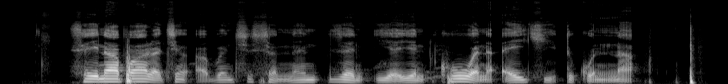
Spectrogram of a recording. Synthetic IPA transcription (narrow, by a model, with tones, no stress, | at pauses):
sa˦jna˦ɸaː˦ɽa˨t͡ʃɪ˦˨ŋʔa̰˨bɪ˦nt͡ʃi˦sɐ˨nːɐ˦nzɐ˦˨ŋʔɪ˦ja˨jɪ˦˨ŋkʷʰoː˦wɐ˨nḛ˨ʔa˦jkʲʰiː˨tʊ˦kʷʼʊ̰˨nːa̰ː˦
